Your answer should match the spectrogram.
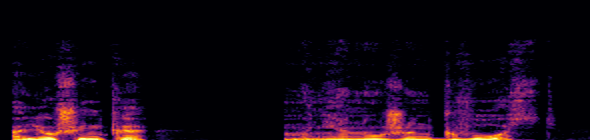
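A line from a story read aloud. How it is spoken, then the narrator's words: Whisper. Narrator (Russian): прошептала супруга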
